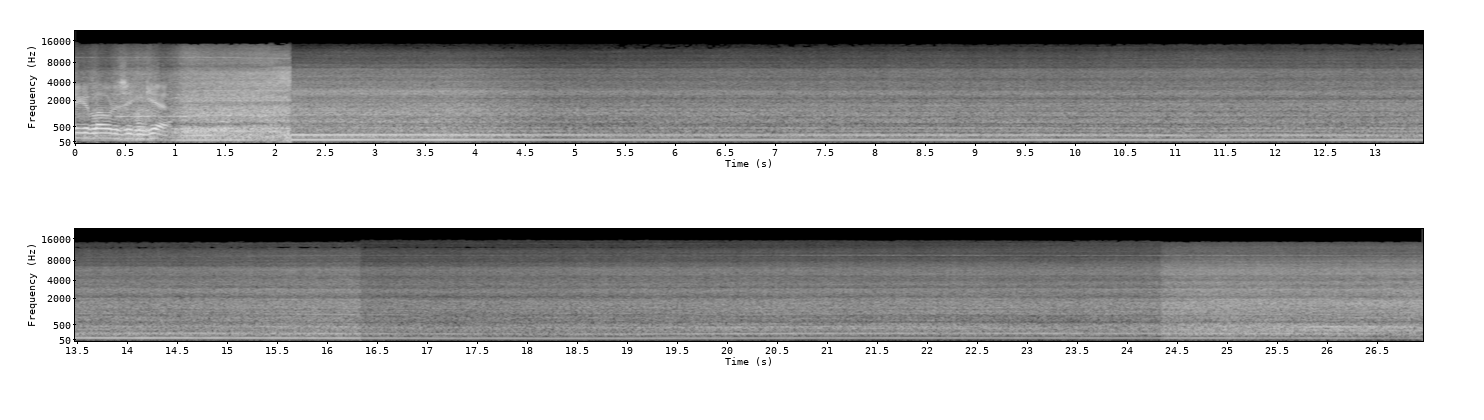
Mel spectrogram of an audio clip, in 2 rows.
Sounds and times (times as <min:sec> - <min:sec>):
Vehicle: 0:00.0 - 0:26.9.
